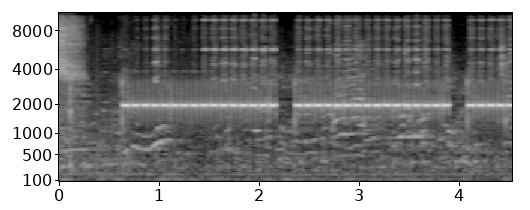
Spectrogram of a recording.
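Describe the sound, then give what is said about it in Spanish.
Telephone ringback tones after dialing: bursts of rapid, trilling electronic beeps repeat three times with short pauses between them, clear and steady with no one talking. “Marca finalmente el teléfono y se escuchan dos eh, tonos.”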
